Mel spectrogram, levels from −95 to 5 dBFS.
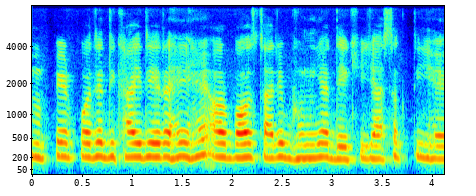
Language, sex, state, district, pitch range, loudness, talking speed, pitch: Hindi, male, Chhattisgarh, Bastar, 195-210 Hz, -17 LUFS, 190 wpm, 205 Hz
